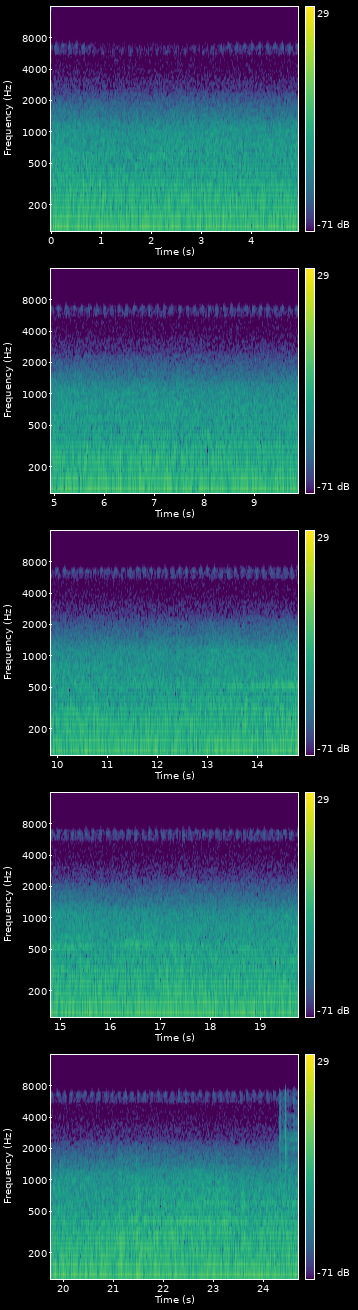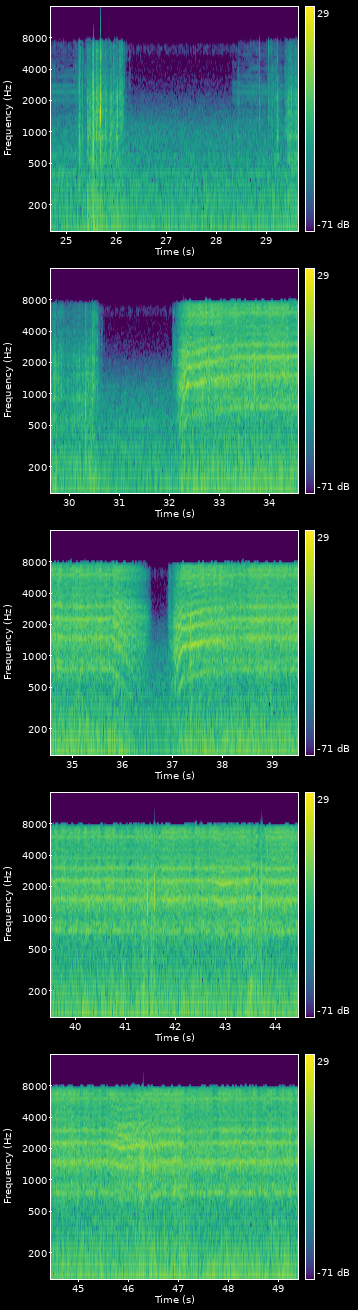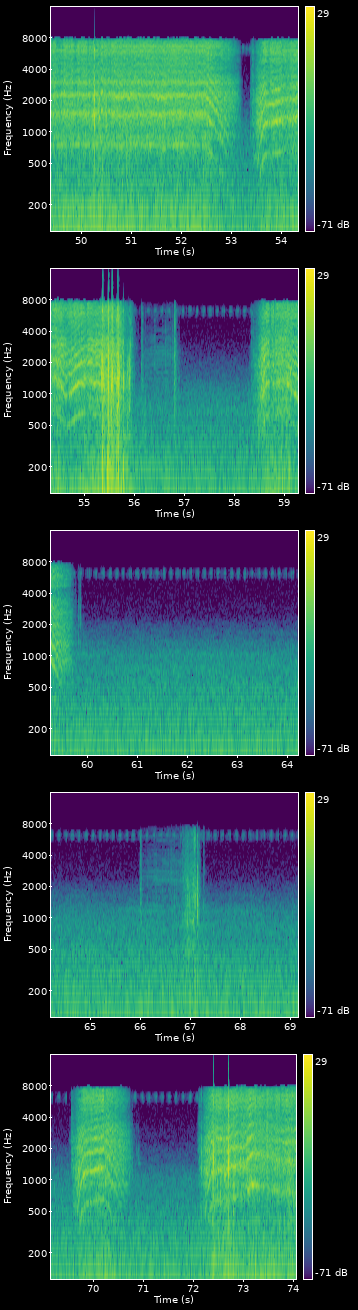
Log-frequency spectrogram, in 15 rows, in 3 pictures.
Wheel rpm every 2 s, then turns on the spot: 0, 0, 0, 0, 0, 0, 0, 0, 0, 0, 0, 0, 10, 0, 10, 10, 140, 170, 80, 190, 200, 200, 200, 200, 200, 200, 100, 140, 10, 30, 0, 0, 0, 0, 20, 30, 150.
24-26 56-58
